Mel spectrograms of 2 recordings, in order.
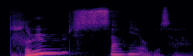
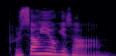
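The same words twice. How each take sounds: First: The first syllable is drawn out long. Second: The first syllable is said short and plain.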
